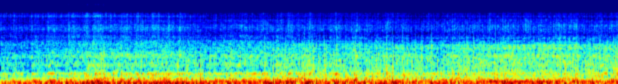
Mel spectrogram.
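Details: Hurricane hovercraft engine now running on both cylinders: a loud, low, steady drone at a raised idle that is held high because the drive fan is always pulling a load. Firing is even and both cylinders sound about the same.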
